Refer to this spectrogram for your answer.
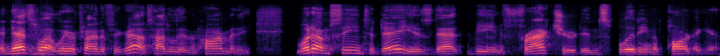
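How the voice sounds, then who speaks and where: An unremarkable speaking voice, a man talks at a fairly quick pace in a fairly high pitch with lively intonation and big swings in loudness, the sound dry and close with no echo. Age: 60s. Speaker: podcast co-host. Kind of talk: casual chat.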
